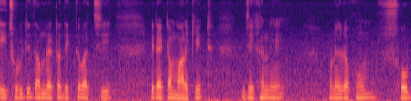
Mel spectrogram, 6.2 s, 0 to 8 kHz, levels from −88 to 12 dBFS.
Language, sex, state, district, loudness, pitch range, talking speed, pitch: Bengali, male, West Bengal, North 24 Parganas, -17 LUFS, 105-120 Hz, 125 wpm, 115 Hz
